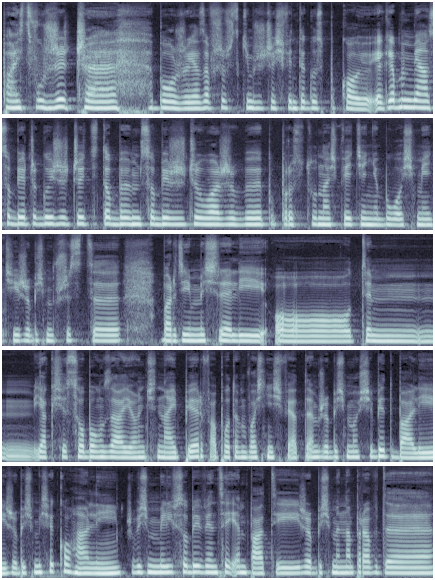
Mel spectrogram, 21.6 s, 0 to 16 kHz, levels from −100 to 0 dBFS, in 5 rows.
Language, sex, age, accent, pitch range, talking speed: Polish, female, 20-39, native, 170-200 Hz, 160 wpm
